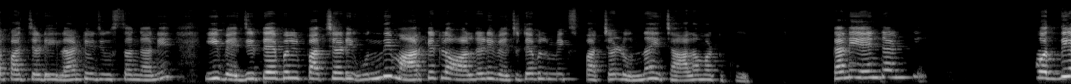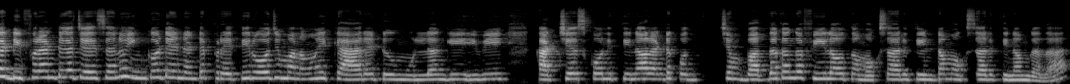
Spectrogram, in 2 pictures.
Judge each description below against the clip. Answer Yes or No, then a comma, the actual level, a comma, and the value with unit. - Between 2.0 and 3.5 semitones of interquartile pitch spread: No, average, 4.0 semitones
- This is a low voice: No, very high, 250 Hz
